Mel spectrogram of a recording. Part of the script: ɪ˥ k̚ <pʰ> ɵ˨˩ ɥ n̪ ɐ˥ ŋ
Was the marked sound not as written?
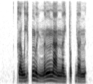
yes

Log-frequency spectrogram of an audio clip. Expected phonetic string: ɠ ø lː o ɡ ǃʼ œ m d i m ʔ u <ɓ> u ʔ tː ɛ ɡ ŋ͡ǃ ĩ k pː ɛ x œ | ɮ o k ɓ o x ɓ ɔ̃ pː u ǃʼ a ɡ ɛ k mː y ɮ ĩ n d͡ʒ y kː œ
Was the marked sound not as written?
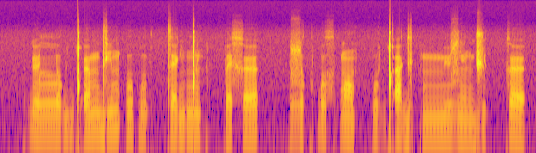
no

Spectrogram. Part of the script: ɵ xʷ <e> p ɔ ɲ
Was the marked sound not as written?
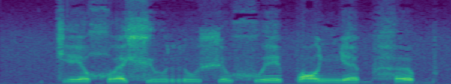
no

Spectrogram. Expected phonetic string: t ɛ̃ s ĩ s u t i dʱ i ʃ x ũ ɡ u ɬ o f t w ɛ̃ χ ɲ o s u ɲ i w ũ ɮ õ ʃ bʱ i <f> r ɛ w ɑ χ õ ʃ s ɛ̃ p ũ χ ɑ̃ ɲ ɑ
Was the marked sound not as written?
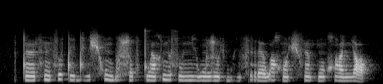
no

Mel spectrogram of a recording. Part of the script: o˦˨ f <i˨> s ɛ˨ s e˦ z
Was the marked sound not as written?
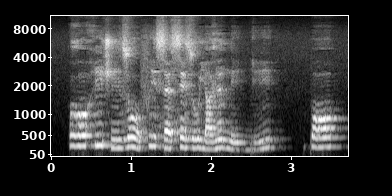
yes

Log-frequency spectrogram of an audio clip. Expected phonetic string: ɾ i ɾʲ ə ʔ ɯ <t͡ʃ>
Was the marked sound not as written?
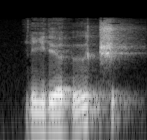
no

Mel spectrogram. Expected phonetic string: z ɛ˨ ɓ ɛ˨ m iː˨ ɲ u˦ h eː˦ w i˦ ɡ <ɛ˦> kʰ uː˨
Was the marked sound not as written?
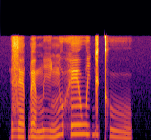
yes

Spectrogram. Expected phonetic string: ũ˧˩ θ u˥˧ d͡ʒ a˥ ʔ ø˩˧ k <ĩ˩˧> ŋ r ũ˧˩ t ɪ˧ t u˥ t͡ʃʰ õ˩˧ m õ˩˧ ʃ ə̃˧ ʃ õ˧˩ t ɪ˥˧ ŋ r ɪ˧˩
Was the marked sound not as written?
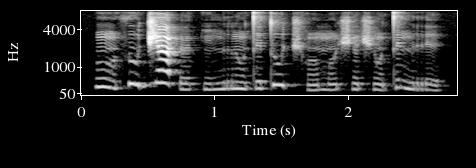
no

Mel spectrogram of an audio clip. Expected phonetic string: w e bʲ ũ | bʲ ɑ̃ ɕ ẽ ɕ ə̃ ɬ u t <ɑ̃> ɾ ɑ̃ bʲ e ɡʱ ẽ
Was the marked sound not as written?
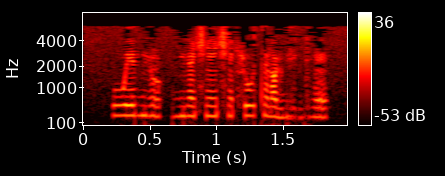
yes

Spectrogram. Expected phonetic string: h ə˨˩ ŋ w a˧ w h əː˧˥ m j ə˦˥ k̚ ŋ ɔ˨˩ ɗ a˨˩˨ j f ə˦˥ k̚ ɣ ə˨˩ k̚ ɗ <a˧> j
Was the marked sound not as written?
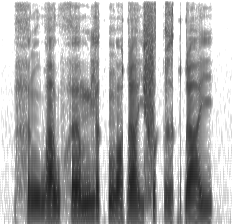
no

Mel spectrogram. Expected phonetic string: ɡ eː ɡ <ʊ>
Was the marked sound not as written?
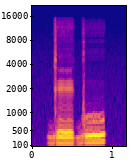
yes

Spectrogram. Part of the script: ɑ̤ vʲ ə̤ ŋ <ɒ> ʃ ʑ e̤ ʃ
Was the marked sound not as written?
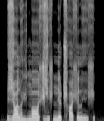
yes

